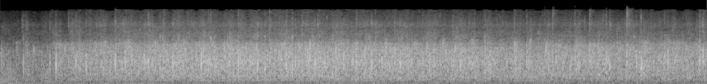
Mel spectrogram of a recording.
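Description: Audience applauding, a dense, steady clapping that starts about half a second in just after the choir's last chord ends.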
